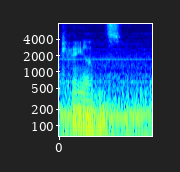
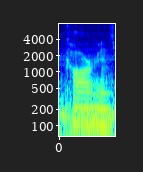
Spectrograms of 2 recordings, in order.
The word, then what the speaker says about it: Cairns: Probably the only downside is people call it cans and they pronounce no the wrong way. Other than that, probably a pretty decent spot. When should I get to car ends?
